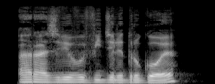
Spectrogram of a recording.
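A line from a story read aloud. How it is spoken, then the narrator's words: Dry question. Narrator (Russian): спросила она сухо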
